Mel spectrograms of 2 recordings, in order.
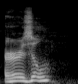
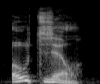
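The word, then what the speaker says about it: Özil: He said his name is often pronounced Ozil or Ozil, but yesterday I heard Niall Quinn call him Oatzil.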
